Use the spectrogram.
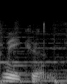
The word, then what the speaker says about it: Suicune: can get vaporeon okay so it is pronounced suicune i pronounce a lot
